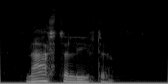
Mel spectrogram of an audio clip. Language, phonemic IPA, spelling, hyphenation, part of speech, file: Dutch, /ˈnaːs.tə(n)ˌlif.də/, naastenliefde, naas‧ten‧lief‧de, noun, Nl-naastenliefde.ogg
- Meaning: altruism, charity, philanthropy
